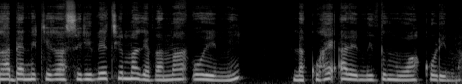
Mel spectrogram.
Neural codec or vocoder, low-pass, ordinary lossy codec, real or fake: codec, 44.1 kHz, 3.4 kbps, Pupu-Codec; none; none; fake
